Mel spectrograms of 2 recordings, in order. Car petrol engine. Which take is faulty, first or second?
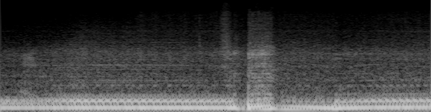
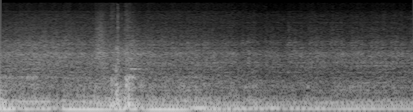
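first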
